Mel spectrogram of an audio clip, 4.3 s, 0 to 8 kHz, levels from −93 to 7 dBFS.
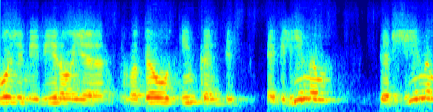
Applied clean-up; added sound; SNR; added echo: neural separator model SepFormer DNS4.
